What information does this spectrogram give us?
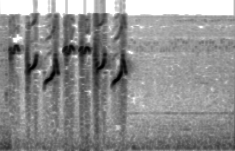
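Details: Cinereous tit in the wild, call used to draw rivals: a short burst of about seven crisp, high notes, some sliding upward as whistles, followed by quiet.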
